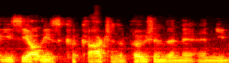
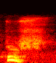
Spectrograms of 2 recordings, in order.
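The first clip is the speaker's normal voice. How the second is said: poof sound; 12 semitones higher than usual. Acted. Potion blows up in face.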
